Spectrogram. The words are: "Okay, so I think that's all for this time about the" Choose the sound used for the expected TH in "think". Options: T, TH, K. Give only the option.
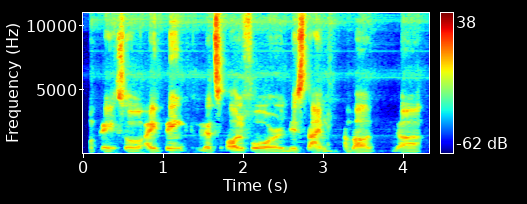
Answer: T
